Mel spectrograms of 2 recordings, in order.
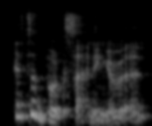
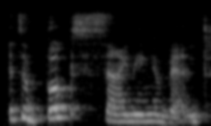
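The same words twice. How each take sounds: First: Said through a laugh; amused incredulous line. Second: Slow, with "book" stressed; slow emphatic repeat; deliberate stress. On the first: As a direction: laugh as you say it. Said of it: "Bitch, you just met her". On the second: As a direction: lean on "book" slowly. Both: Real, not acted.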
